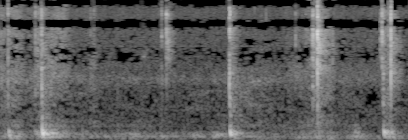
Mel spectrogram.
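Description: A small solid piece of pink bar soap, held in fingers with long nails, is shaved and cut into chips with a utility-knife blade. Several soft, short, low thuds are heard at an uneven pace, each with a brief crisp, bright scraping edge that dies away quickly.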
